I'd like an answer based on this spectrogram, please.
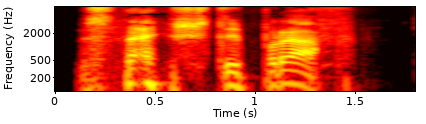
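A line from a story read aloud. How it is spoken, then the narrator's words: Giggling. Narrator (Russian): хихикнул он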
